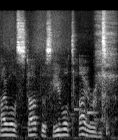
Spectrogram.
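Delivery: lazy, low, hushed, mumbling drawl. Listener to a story reading voices the hero's line; lazy Bill Murray voice. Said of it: "in his lazy ass Bill Murray voice".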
